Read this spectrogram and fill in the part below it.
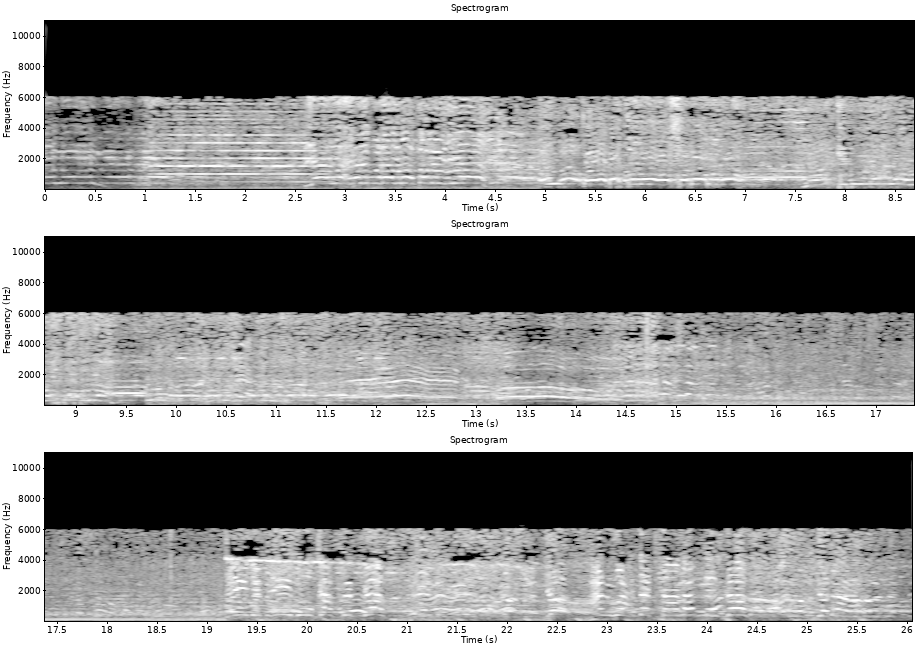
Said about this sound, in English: Meanwhile, hundreds of Gazans rallied in the streets to celebrate a national unity deal between Hamas and Fatah.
